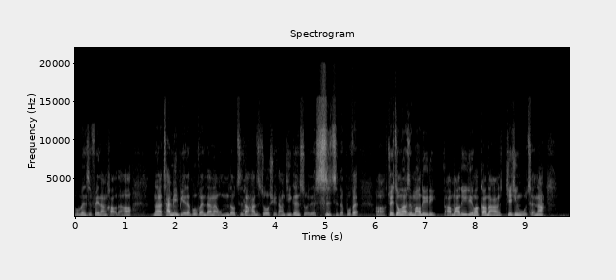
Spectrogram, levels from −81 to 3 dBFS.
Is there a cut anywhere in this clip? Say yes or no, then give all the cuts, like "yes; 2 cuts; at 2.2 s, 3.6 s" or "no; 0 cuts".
no; 0 cuts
